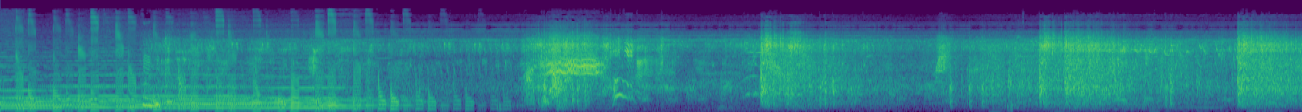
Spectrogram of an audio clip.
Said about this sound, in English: We're trying to make a vegan radio show, and you're pretending to make birds hurl themselves at pigs. Oh, sorry. I was just trying to look at all the vegan apps on my smartphone, and I got distracted.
